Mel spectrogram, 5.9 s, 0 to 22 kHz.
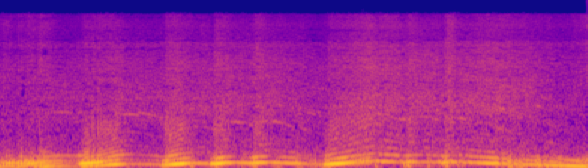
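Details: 1996 Toyota Corona automatic: several quick throttle blips, revs rise and fall cleanly with smooth even note, no knocks or misses, no exhaust smoke; normal healthy revving.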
